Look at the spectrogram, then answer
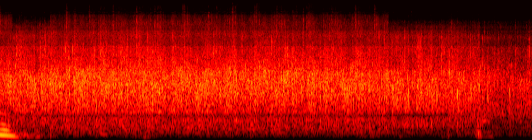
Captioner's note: audience applauding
